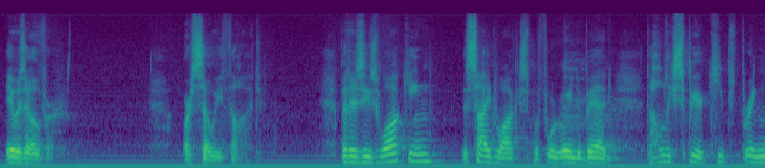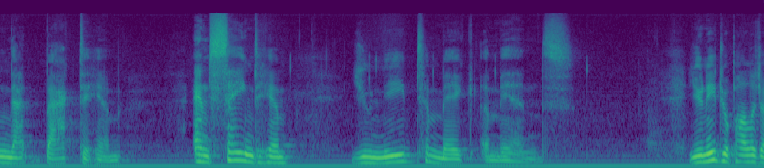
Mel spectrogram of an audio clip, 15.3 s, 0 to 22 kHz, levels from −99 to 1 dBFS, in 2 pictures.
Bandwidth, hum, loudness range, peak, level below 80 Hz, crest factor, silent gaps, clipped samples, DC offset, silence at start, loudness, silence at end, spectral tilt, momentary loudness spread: 15.5 kHz; 60 Hz at -50 dBFS; 4 LU; -16 dBFS; -52 dBFS; 18 dB; none; under 0.1%; under 0.1%; 0 s; -33 LUFS; 0 s; -4.5 dB/octave; 24 LU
